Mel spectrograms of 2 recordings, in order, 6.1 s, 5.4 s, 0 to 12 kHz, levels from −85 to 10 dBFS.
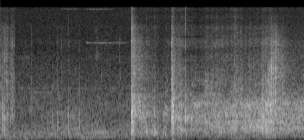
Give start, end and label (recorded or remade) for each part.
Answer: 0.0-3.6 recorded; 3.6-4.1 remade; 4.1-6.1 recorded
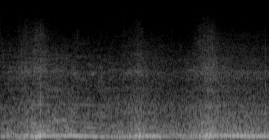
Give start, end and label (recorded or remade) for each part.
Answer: 0.0-2.1 remade; 2.1-5.4 recorded

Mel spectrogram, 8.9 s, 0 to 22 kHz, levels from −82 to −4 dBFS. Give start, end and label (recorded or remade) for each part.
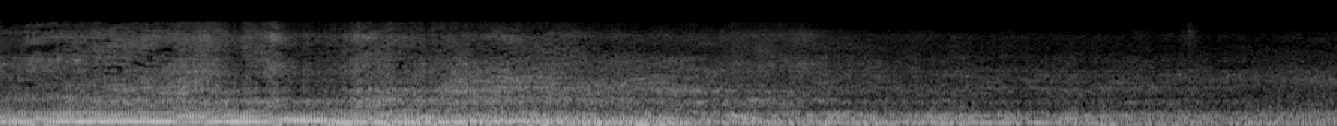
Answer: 0.0-4.3 recorded; 4.3-8.3 remade; 8.3-8.9 recorded

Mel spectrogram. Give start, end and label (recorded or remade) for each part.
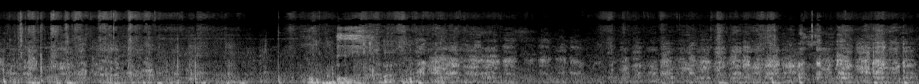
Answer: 0.0-1.6 recorded; 1.6-3.0 remade; 3.0-9.2 recorded

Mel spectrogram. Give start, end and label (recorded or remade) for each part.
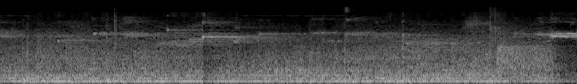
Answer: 0.0-5.8 recorded

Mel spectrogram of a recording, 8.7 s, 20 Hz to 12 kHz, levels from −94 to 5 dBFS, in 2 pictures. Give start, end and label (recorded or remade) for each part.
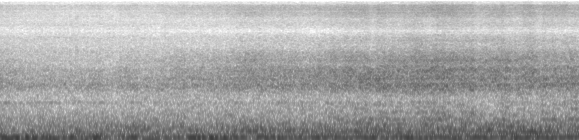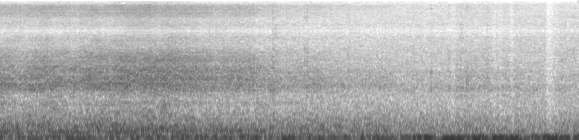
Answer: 0.0-2.5 recorded; 2.5-5.7 remade; 5.7-8.7 recorded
